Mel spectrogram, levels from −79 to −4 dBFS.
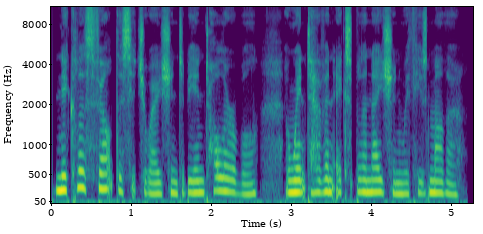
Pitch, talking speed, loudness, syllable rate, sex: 195 Hz, 180 wpm, -18 LUFS, 5.9 syllables/s, female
